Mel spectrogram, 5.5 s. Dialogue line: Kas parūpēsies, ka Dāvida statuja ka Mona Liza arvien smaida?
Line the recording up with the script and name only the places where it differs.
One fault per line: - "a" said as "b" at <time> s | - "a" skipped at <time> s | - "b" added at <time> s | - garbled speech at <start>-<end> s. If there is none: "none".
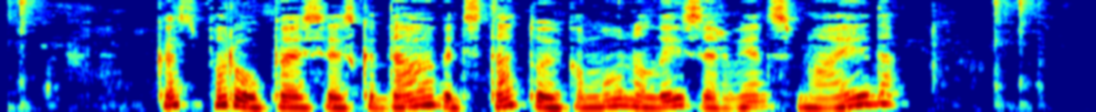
none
